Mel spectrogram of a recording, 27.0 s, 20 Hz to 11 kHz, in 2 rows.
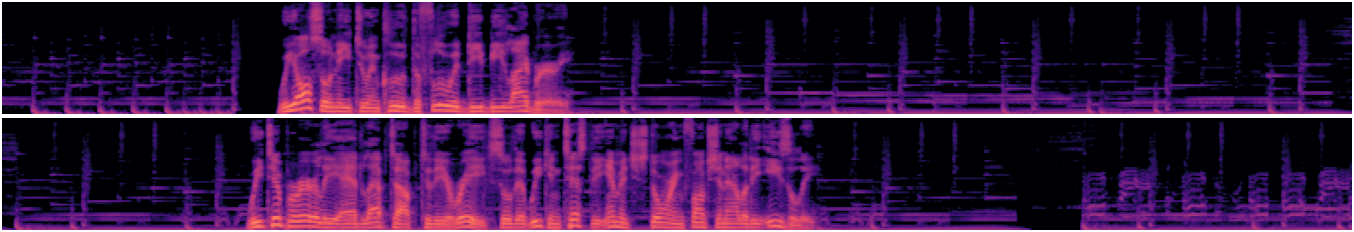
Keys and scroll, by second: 0.0-0.5 typing, 1.2 Return, 13.9 Return, 14.1 ctrl+v, 15.3 ctrl+s, 18.8 Left, 19.3 ,, 19.7 space, 21.1-23.7 typing, 26.9-27.0 typing.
